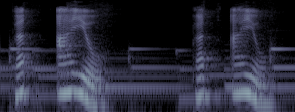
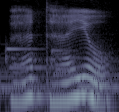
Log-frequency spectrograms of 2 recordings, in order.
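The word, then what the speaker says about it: 받아요: Untuk contohnya adalah harusnya dibaca bat ayo, tapi salah karena disambung akhiran diet bertemu dengan vokal a, jadi dibaca badayo. Untuk contoh yang kedua adalah kata mokoyo.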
